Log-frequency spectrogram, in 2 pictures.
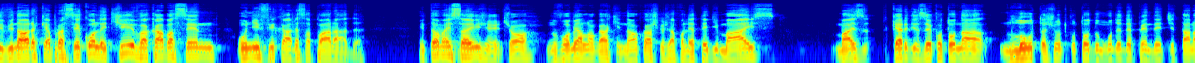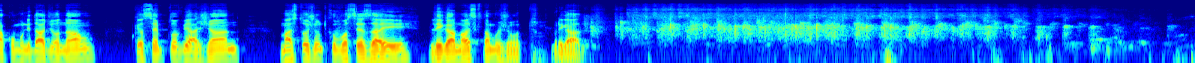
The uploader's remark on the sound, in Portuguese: Sexta Feira Audiência Pública Externa - ZONA NORTE - Casa Cultural Hip Hop Jaçanã. Estamos ao vivo na audiência pública externa. Na cidade de São Paulo.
